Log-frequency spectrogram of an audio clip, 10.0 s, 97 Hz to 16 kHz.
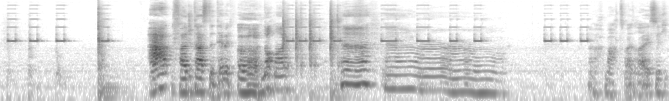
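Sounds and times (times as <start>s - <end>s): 
microwave oven keypad beeps: 0.1s - 1.8s, 4.3s - 7.3s, 8.2s - 8.9s
speech: 2.2s - 4.5s, 5.1s - 6.5s, 9.1s - 10.0s
drawn-out human voice: 5.1s - 7.6s.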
